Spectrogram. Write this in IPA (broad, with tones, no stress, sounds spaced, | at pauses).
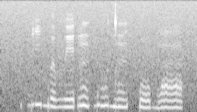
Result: ɓ i˦ b ə˨ v e˨ ɗ ũ˧ ɓ u˧ d ũ˨ k͡p o˨ b ɔ̃˨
